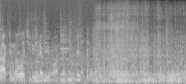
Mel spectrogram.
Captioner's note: laugh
